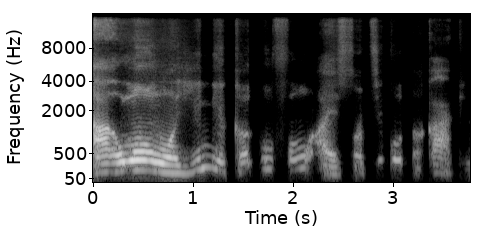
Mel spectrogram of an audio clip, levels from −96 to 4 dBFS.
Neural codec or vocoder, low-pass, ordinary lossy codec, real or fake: autoencoder, 48 kHz, 32 numbers a frame, DAC-VAE, trained on Japanese speech; 14.4 kHz; none; fake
